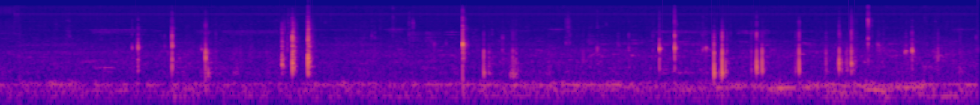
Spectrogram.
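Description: Crunchy layered chips bitten and chewed close to a lapel microphone: a run of sharp, irregular crunches and snaps, with busier stretches near the start and again in the second half, over a steady low hum.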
